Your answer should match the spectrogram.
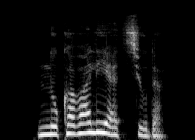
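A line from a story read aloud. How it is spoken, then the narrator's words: Rough command. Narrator (Russian): грубо велела я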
